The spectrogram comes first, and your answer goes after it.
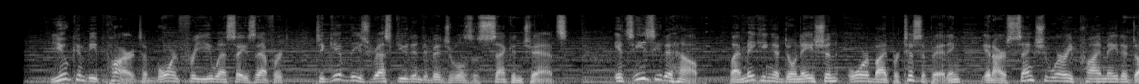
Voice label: english canadian audiobooks, canadian english voice actors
